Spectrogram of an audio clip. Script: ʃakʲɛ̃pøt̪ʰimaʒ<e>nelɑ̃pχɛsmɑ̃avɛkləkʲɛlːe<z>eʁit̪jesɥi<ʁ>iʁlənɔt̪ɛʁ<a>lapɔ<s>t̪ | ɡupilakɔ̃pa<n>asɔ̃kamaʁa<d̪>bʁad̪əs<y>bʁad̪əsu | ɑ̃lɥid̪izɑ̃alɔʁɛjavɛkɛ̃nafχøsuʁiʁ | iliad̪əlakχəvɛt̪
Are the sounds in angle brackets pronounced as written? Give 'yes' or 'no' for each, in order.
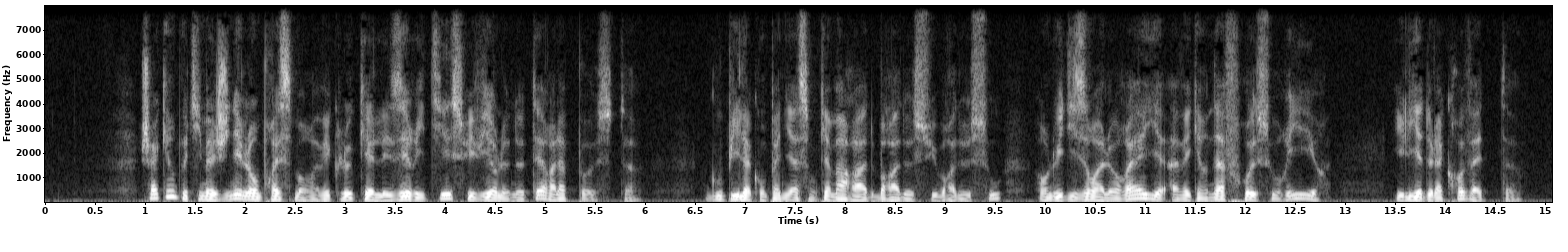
no, yes, no, yes, yes, no, yes, yes

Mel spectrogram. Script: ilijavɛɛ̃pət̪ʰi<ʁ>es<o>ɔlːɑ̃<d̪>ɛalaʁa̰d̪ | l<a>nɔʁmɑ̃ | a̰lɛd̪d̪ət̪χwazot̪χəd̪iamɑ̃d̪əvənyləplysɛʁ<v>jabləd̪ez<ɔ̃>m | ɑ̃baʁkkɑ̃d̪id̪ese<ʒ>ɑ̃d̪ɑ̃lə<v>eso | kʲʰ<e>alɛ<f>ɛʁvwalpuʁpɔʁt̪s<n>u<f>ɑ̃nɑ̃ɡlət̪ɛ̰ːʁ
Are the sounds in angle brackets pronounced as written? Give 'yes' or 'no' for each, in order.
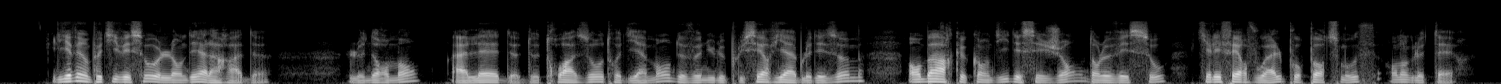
no, yes, yes, no, yes, no, yes, yes, no, yes, no, no

